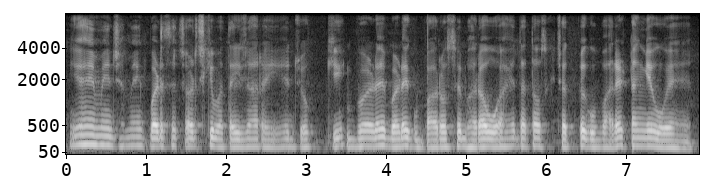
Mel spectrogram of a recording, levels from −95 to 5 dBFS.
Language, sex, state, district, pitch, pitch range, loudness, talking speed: Hindi, male, Chhattisgarh, Sarguja, 125 Hz, 120-135 Hz, -18 LUFS, 195 wpm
